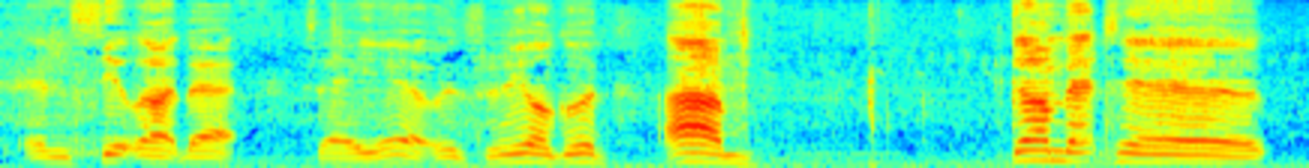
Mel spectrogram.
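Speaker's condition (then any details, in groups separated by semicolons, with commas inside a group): Cerebral palsy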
